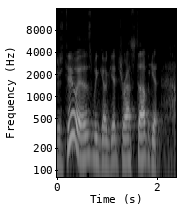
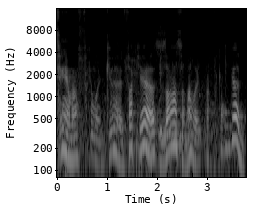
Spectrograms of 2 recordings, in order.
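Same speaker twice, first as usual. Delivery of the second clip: much softer, smug self-admiration to the mirror; vain murmur; 10 dB quieter than usual. Retold or imitated. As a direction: murmur it, pleased with yourself.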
